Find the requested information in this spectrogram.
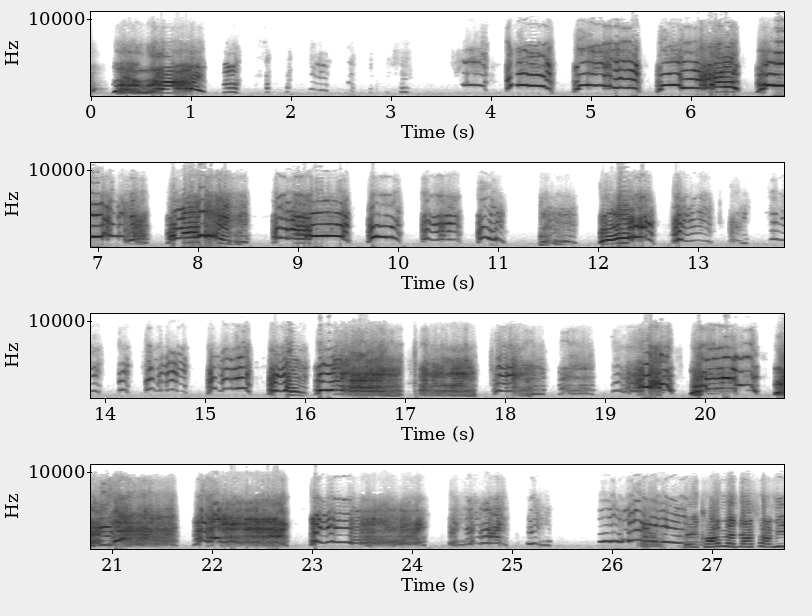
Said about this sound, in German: Also sie hat geschrien, als wäre sie ein Schwein auf dem Weg ins Schlachthaus. Also so wirklich, wirklich. Das könnt ihr euch nicht vorstellen. Es war so heftig.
